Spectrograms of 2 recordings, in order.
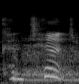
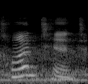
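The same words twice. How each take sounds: First: The stress is on the second syllable. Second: The stress is on the first syllable. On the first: It means happy with something. "which means happy with" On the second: It means what something contains. "the content of the recipe"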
